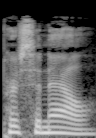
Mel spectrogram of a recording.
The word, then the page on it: personnel: American English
